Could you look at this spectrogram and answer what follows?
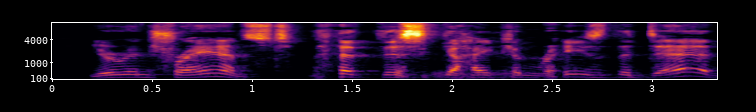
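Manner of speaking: exasperated, emotional, near-begging pleading. Retelling what Shmuel says to Yusuf in a scene: imitating emotional pleading. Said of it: "emotional and pleading almost".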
